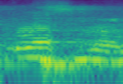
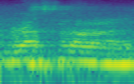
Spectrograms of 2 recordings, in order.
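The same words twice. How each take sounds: First: It is said in a put-on English accent. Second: It is said in a plain Filipino accent.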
